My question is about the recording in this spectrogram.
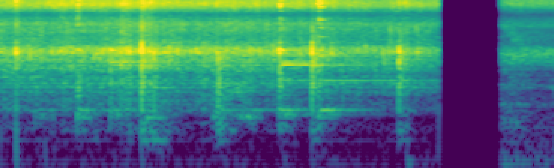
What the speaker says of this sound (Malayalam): നന്നായി ഇളക്കി ഉള്ളിയൊക്കെ ഒന്ന് മൂത്ത് വരുന്നവരെ ഇളക്കി കൊടുക്കാം.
